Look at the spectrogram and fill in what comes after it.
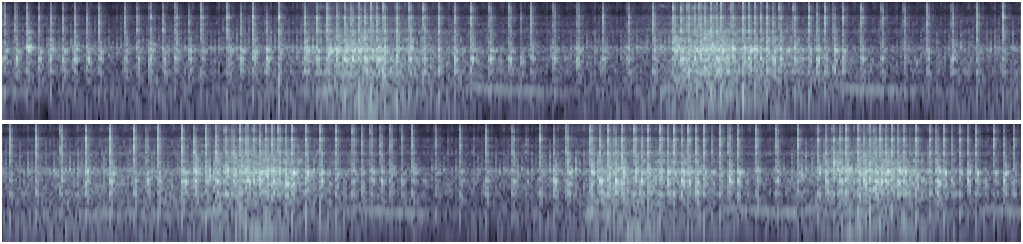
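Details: Engine knocking: sharp irregular knocks about three per second over a steady idle, inside the engine; source not pinned down, cause unconfirmed.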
